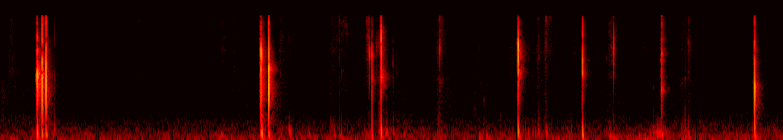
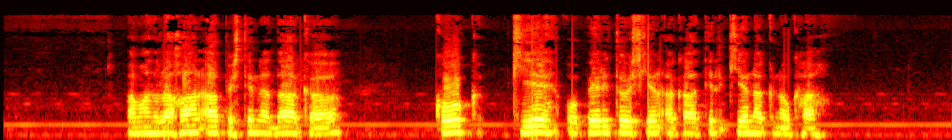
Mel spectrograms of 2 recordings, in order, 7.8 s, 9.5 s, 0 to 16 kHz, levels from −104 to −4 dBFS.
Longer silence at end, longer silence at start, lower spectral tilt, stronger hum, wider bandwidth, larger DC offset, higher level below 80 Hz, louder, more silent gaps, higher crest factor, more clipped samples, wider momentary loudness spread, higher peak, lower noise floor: second, 0.25 s vs 1.3 s; second, 0.35 s vs 1.3 s; second, 0 dB/octave vs -7 dB/octave; neither; about the same, 11 kHz vs 11.5 kHz; neither; second, -82 dBFS vs -50 dBFS; second, -48 LUFS vs -22 LUFS; neither; first, 38 dB vs 18 dB; neither; first, 23 LU vs 11 LU; second, -16 dBFS vs -6 dBFS; first, -87 dBFS vs -53 dBFS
